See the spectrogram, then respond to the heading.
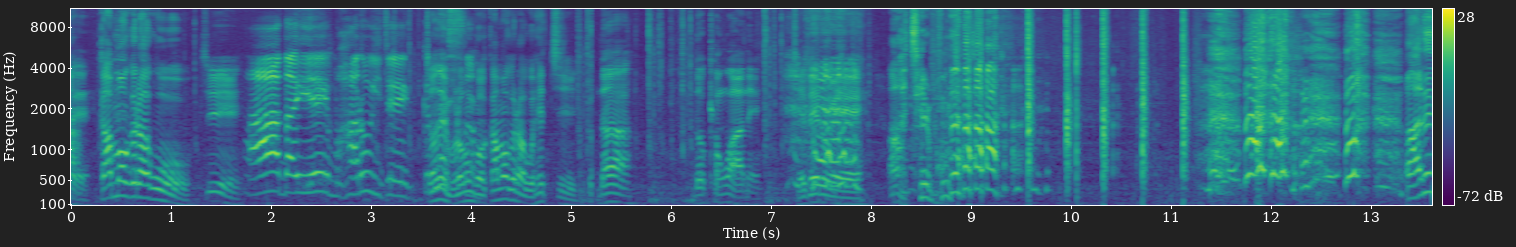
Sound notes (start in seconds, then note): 8.3 laughter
